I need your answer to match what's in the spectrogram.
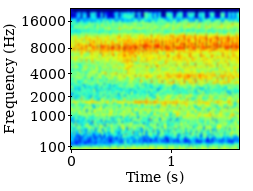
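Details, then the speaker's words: Long-abandoned, crash-damaged Fiat Punto Abarth warming up after being revived, with oxidation blowing from the exhaust. Steady, even low idle with no knocks, misses or ticks; it runs very well. Normal idle. "C'est un bail qu'elle est à l'abandon cette pauvre bagnole. Elle tourne bien par contre hein. Tourne super bien."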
